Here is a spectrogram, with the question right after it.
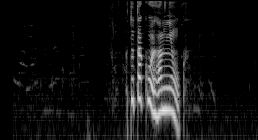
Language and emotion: Russian, angry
